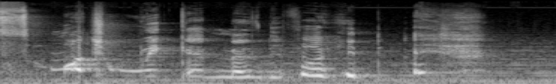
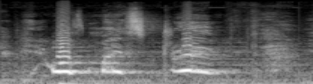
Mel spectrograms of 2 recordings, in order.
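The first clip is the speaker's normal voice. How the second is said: crying; 11 dB louder, slower than usual. Acted. Grieving mother breaks down.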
